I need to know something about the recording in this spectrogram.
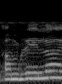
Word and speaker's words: umbrella: Now see, umbrella and university both starts with the letter U, but their pronunciation is very different. Umbrella starts with the a sound, that's a vowel sound.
